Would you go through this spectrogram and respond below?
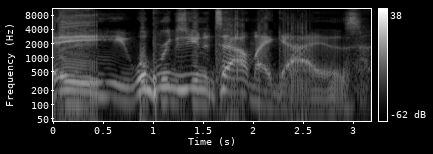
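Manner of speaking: put-on slurred, drunken speech. Voicing Eli greeting the newcomers in town, drunk slurring. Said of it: "kind of slurring come, some of his words".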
